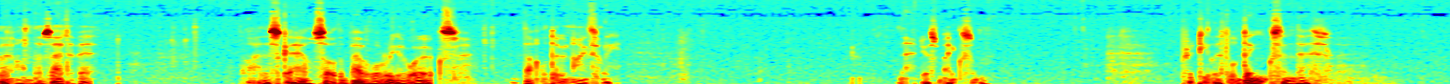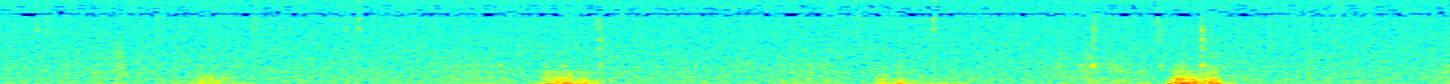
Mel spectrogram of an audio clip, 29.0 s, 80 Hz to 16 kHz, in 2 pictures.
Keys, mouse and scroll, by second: 0.0 s, 1.8 ctrl+a, 3.7 scroll up 1, 4.2 scroll down 1, 4.9 h, 5.4 middle click, 7.0 click, 8.9 click, 11.8 middle click, 13.2 click, 16.1 click, 18.9 middle click, 21.9 click, 25.5 middle click, 27.9 click.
